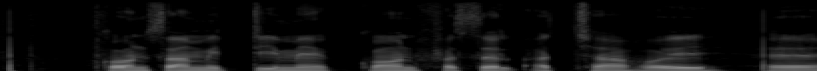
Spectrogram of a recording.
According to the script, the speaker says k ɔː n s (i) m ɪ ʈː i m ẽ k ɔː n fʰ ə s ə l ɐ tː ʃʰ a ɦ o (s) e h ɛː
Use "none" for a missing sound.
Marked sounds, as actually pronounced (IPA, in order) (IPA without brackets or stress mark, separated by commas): a, none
